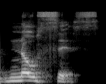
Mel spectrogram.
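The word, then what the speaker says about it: gnosis: It is an embodnosticism or nosis spelled with a G.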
